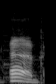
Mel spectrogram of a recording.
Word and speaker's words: herb: Chimken doesn't pronounce the H in herb because he's a fucking What Prune. say it? What say it? herb. Herb.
